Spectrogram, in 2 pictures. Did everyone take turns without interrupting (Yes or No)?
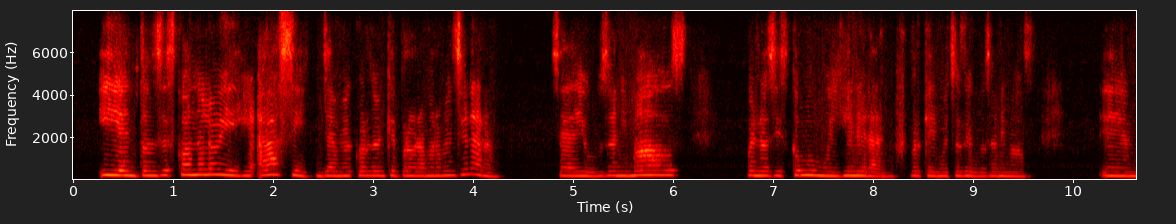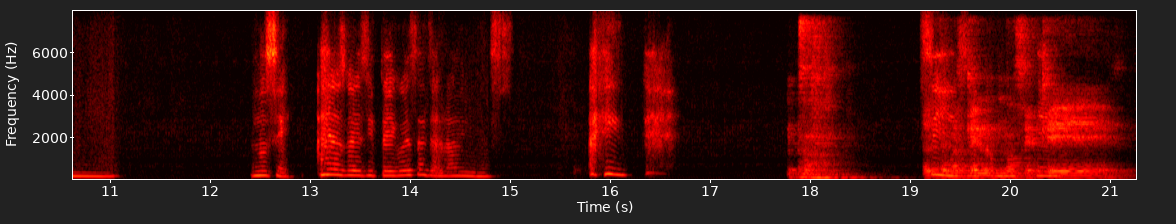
No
